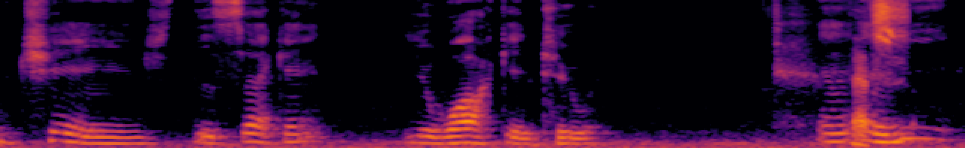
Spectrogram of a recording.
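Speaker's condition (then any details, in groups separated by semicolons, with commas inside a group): Cerebral palsy; from birth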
